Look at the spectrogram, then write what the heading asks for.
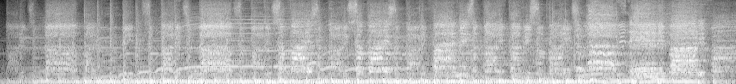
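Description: A rock song plays loud and steady from start to finish, with a male singer's voice soaring over a full band of driving drums, bass and layered instruments.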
